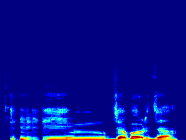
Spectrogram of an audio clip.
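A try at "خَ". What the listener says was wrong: জিম নয়, খ। জিমের নোক্তা নিচে থাকে না, পেটে থাকে। এটা উপরে মাথায় নোক্তা আছে, খ।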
